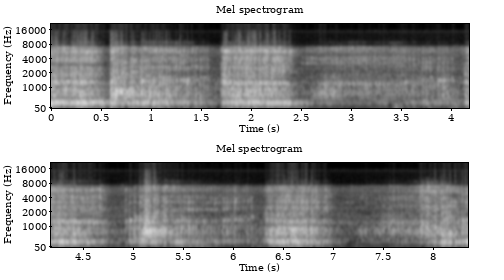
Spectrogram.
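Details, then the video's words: Lion roaring in a series of six rough, harsh bursts, each about half a second to a second long with short gaps between them, the calls loud and broadband with little deep bass present. "lion Roaring Sound"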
